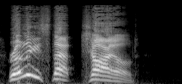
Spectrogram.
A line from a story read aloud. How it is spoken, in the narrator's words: the bird yelled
